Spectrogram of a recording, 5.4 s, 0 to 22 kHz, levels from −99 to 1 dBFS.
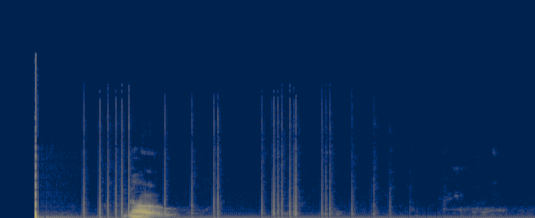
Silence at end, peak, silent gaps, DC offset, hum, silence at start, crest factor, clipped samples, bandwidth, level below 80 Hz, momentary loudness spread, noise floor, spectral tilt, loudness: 2.4 s; -8 dBFS; none; under 0.1%; 50 Hz at -65 dBFS; 0.35 s; 30 dB; under 0.1%; 13.5 kHz; -60 dBFS; 28 LU; -66 dBFS; -6.5 dB/octave; -33 LUFS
